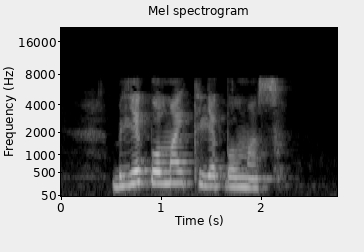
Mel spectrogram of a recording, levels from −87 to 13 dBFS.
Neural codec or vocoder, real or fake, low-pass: none; real; 7.2 kHz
